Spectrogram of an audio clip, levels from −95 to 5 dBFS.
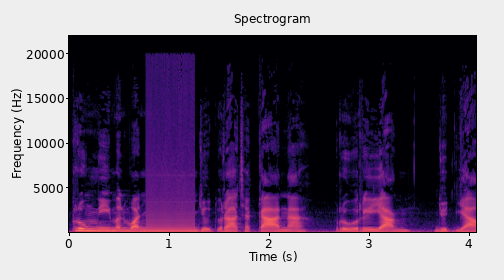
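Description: A system hang loop interrupts this speech clip from 0.77 to 1.26 s. The computer or audio driver stalled while the sound hardware kept replaying the same stretch of its ring buffer. One 10.67 ms slice repeats about 46 times at 93.8 Hz, which fits a 512-sample buffer. Because the loop is so short, it is heard as a steady buzz rather than a stutter, and afterwards the speech resumes with next to nothing missing.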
